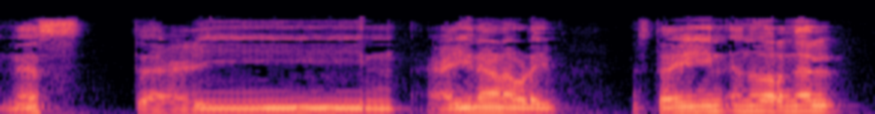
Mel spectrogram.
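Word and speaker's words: نستعين: തു അലിഫ് ബ ത, മലയാളത്തിലെ തോ എന്ന് പറയുന്ന ഉച്ചാരണം അറബിയിൽ ഇല്ല. പക്ഷേ ഇവിടെ പലപ്പോഴും നസ് തോയിൻ നസ് തോ താവും പോയി അതോടൊപ്പം അതിന്റെ ഫത്ഹ പോയിട്ട് തോന്നായി തൊലി പോലെ.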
